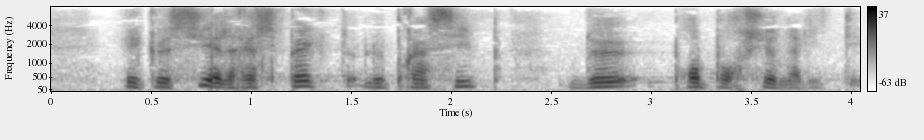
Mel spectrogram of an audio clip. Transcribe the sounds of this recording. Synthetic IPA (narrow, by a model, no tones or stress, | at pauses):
ekəsiɛlʁɛspɛkt̪ləpχɛ̃sip | d̪əpχɔpɔʁsjɔnalit̪e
